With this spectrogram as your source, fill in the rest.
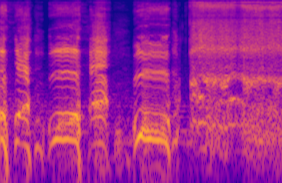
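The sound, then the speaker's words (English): A person clears mucus from their throat: a run of strained, voiced throat noises, groaning bursts with bending pitch and brief gaps, then a sustained harsh, raspy hacking sound like clearing or coughing. No words are spoken. “Why are you coughing and what are you doing with your throat?”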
